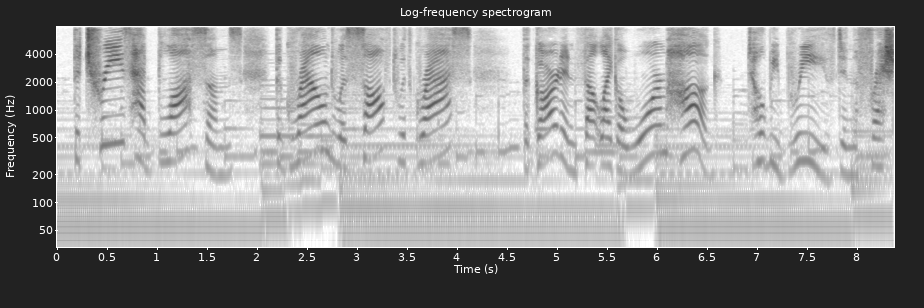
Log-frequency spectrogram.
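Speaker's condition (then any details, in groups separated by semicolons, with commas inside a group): No condition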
